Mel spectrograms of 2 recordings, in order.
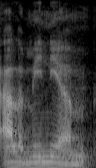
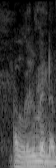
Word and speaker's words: aluminium: Is that the pronunciation in South Africa, too? you Porsche. Yes, it's aluminium. Me and my British brother, my co-host, we fight these American aluminum.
